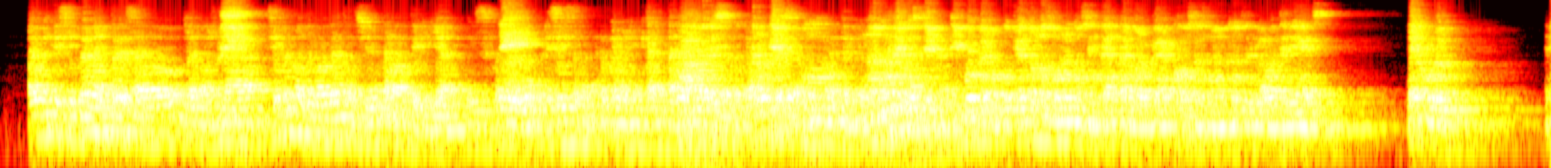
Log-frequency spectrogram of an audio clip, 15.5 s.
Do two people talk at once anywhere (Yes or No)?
Yes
